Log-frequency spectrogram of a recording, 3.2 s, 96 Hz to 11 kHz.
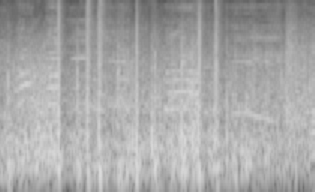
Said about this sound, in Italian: È il 31 dicembre del 2015 a Roma, è Capodanno. Al Colosseo ci sono i fuochi d'artificio.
